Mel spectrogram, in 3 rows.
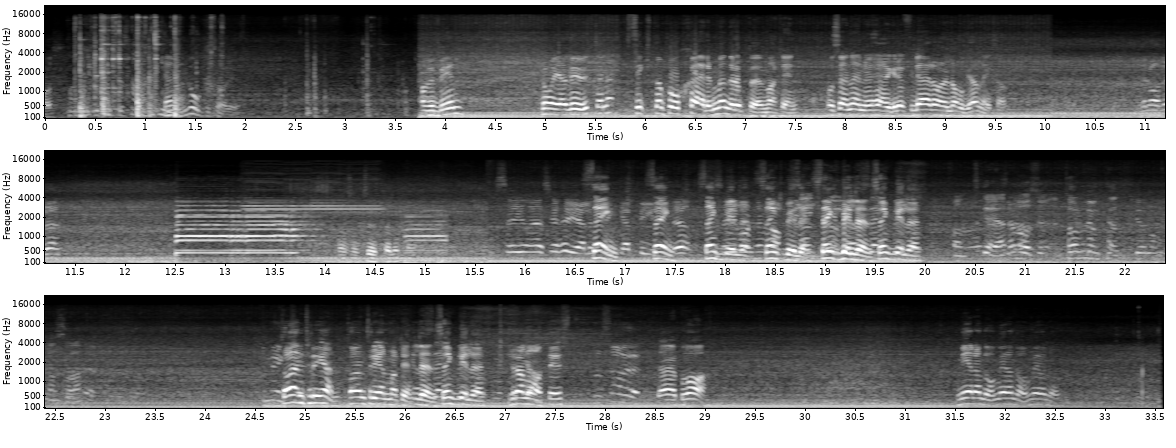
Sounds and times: Speech: 3.8s - 4.2s, 5.0s - 9.7s, 15.8s - 23.0s, 24.6s - 29.1s, 31.6s - 32.6s.

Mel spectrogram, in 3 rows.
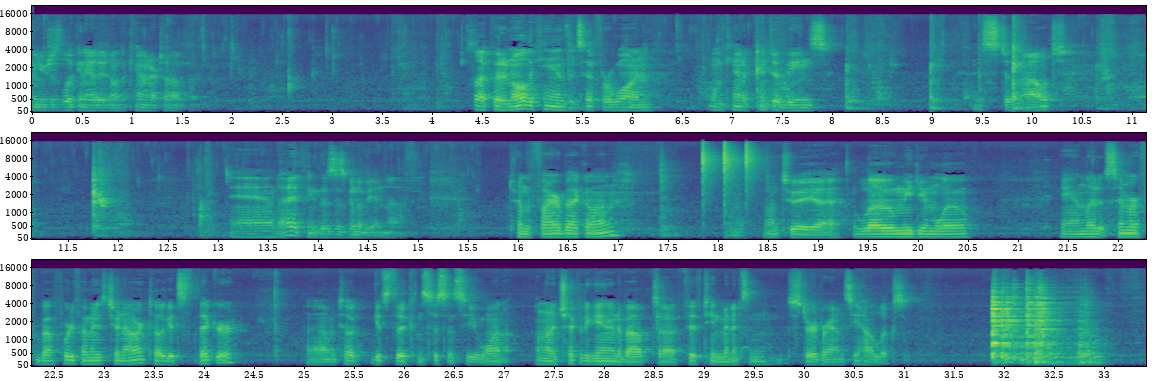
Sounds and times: Speech: 0.0s - 1.7s, 4.4s - 8.1s, 9.4s - 10.5s, 13.1s - 15.0s, 15.9s - 17.2s, 18.5s - 20.6s, 21.4s - 24.4s, 25.0s - 31.1s.

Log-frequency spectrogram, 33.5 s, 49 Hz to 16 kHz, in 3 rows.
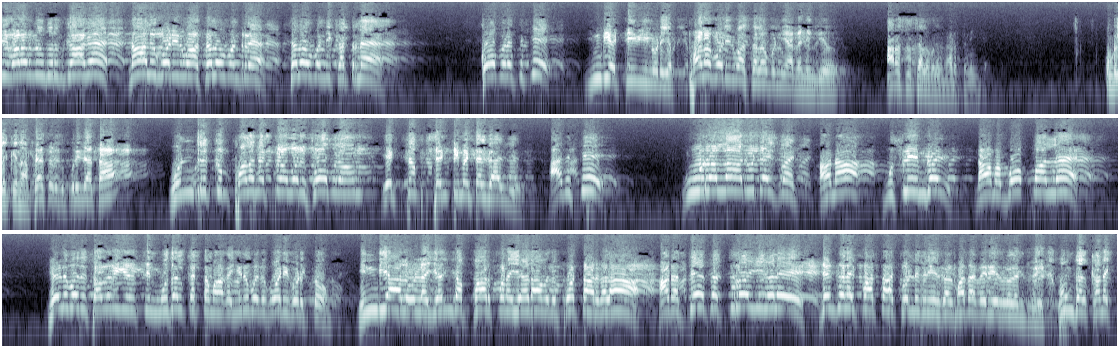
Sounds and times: Male speech, man speaking: 0.0s - 4.2s, 4.8s - 9.9s, 11.0s - 22.2s, 22.8s - 33.4s
Narration, monologue: 0.0s - 33.4s.

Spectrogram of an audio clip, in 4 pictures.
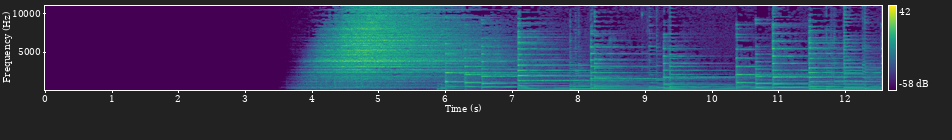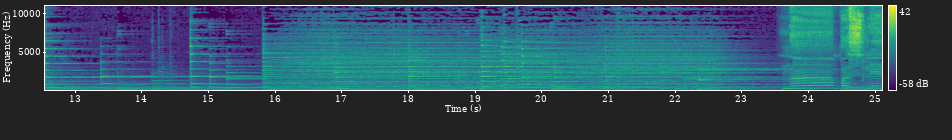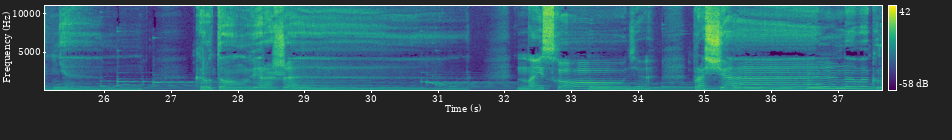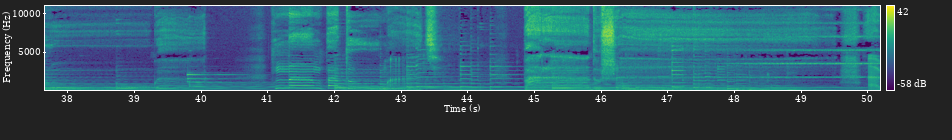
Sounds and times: Music: 3.6s - 50.1s.

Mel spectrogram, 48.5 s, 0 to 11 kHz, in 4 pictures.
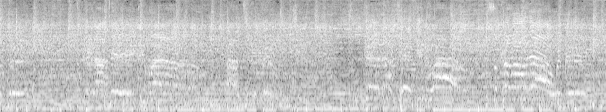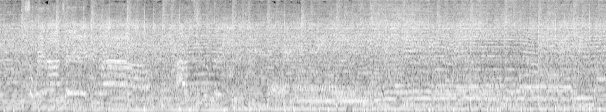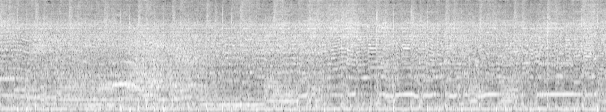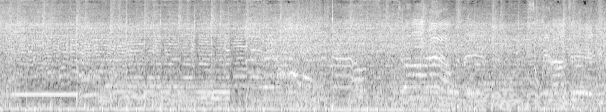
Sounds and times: Music: 0.0s - 48.4s.

